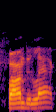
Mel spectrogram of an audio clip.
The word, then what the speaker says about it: Fond du Lac: man so you grew up in Wisconsin it's Fond du Lac did I pronounce that right yeah what was the hoop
